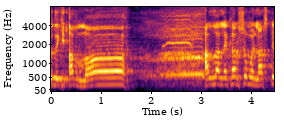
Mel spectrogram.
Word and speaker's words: আল্লাহ: আল্লাহ নামের মস্ক করাইছেন আল্লাহ লাস্টে হাটা উচ্চারণ করবেন অনেকেই হা উচ্চারণ করে না আপনার নাম যদি থাকে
